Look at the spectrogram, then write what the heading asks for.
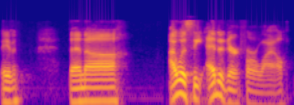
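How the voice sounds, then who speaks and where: A man's voice: fairly low pitch, expressive, normal speed, a bit bright, muffled recording. A man co-hosting a podcast in casual conversation, joking in a self-deprecating way. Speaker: podcast co-host. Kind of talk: casual chat.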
